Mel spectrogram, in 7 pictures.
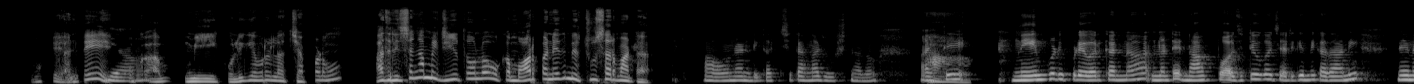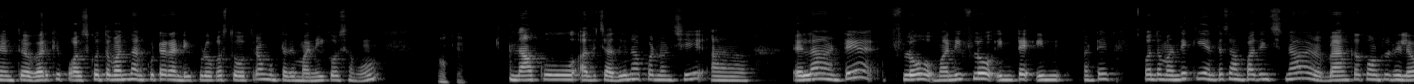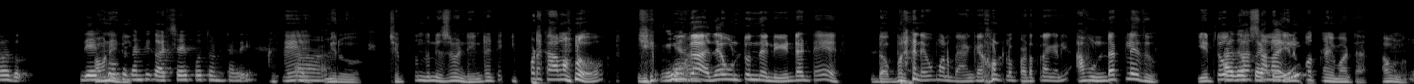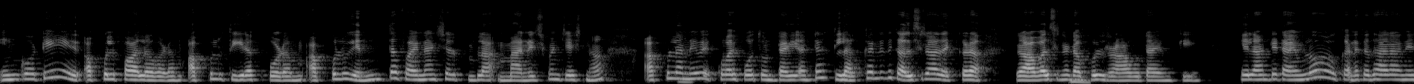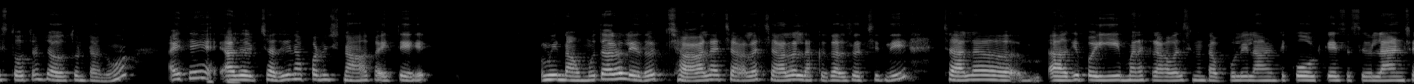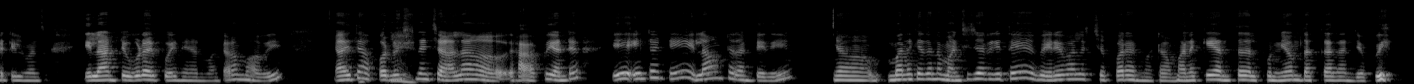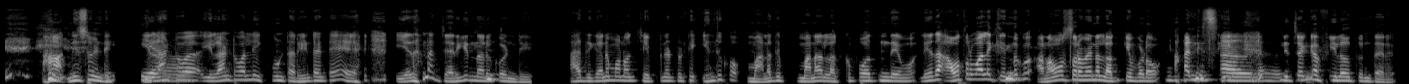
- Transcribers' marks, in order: in English: "కొలీగ్"; other background noise; in English: "పాజిటివ్‌గా"; in English: "మనీ"; tapping; in English: "ఫ్లో మనీ ఫ్లో"; in English: "అకౌంట్‌లో"; chuckle; chuckle; in English: "అకౌంట్‌లో"; in English: "ఫైనాన్‌షియల్"; in English: "మ్యానేజ్‌మెంట్"; in English: "లక్"; in English: "లక్"; in English: "కోర్ట్ కేసెస్, లాండ్ సెటిల్‌మెంట్స్"; in English: "హ్యాపీ"; giggle; giggle; in English: "లక్"; giggle; in English: "లక్"; laughing while speaking: "అనేసి"; in English: "ఫీల్"
- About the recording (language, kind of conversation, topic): Telugu, podcast, మీ ఇంట్లో పూజ లేదా ఆరాధనను సాధారణంగా ఎలా నిర్వహిస్తారు?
